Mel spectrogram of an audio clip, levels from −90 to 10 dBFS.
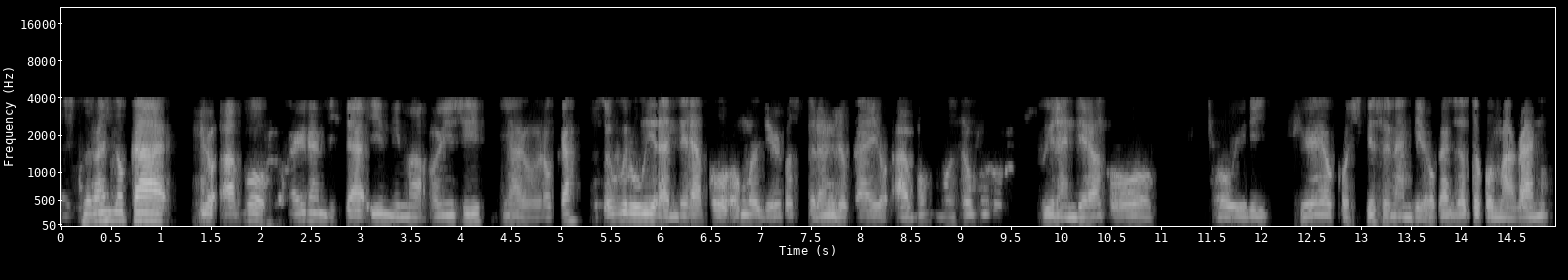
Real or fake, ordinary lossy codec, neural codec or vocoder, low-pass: fake; AAC, 16 kbps; codec, 16 kHz, 2 kbps, X-Codec, HuBERT features, trained on general audio; 7.2 kHz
